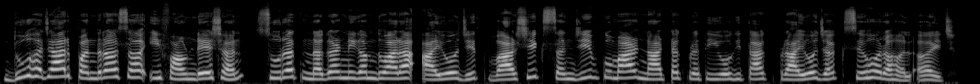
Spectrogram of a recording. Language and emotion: Maithili, neutral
